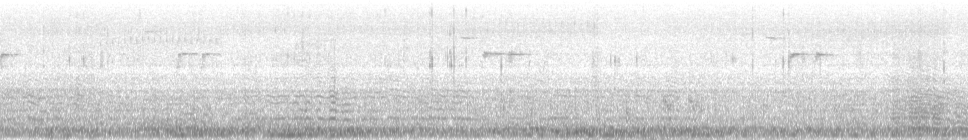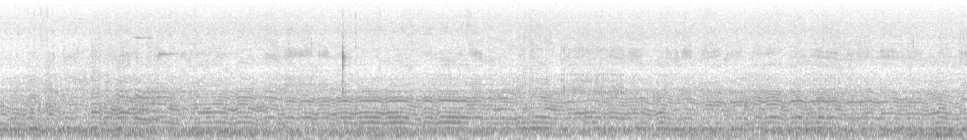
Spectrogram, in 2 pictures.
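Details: European hornets at their nest entrance, several buzzing at once: steady low droning wing hum with wavering harmonic stacks, individual insects rising and fading as they fly in and out, a faint tick near thirteen seconds.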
